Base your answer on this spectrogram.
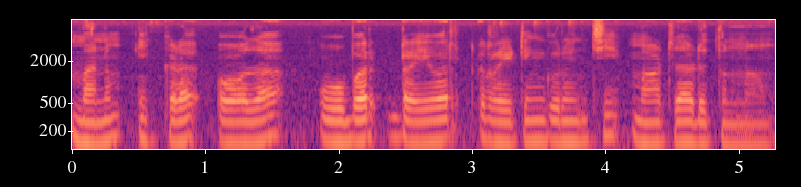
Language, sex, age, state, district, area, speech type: Telugu, male, 18-30, Andhra Pradesh, West Godavari, rural, spontaneous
